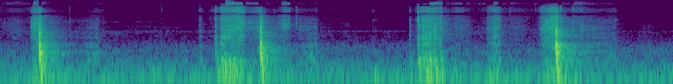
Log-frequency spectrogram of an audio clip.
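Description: A knife makes small mincing cuts through food on a cutting board, four separate sharp chops spaced about a second apart, close and clear with no talk.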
